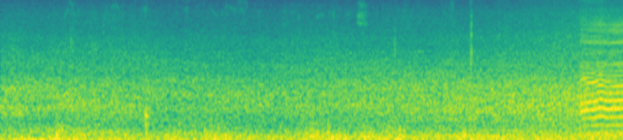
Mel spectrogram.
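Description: Steady road traffic noise: cars driving past on a busy multi-lane road, an even rumble and tyre hiss without distinct events.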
